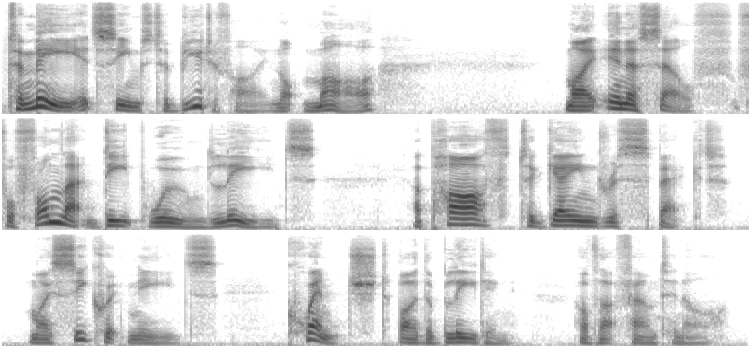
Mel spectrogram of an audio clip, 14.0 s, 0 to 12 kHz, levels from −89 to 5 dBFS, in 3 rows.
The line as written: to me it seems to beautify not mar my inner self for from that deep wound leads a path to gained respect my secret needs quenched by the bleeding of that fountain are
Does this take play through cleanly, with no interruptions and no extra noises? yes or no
yes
